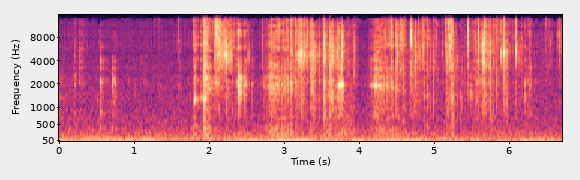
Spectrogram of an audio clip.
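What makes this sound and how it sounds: A utility knife blade shaves and crumbles the surface of a yellow rectangular bar of solid soap with an embossed logo, held in the hand. Bright, dry scraping and crunchy crumbling come in uneven bursts with short quiet gaps. The sound is crisp and high, with almost no low end.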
